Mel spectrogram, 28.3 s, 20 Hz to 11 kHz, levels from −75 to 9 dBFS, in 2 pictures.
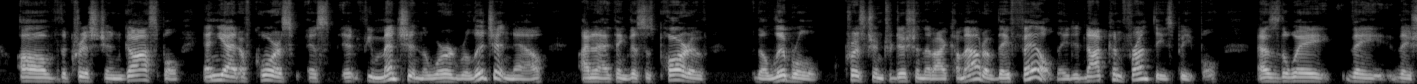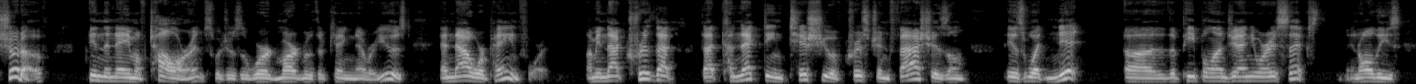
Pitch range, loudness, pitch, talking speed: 130-180 Hz, -19 LUFS, 150 Hz, 190 wpm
